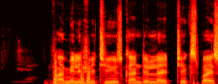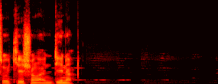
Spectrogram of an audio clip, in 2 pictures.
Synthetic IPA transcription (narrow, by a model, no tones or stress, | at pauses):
ɸamɪliɸitʰjuskandɪllːajtʰːɛkspajsʔokʰeʃɔŋʔandiːna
